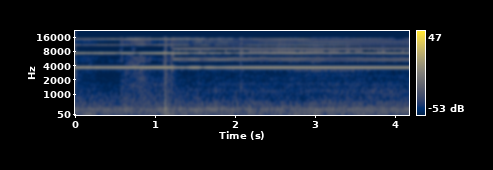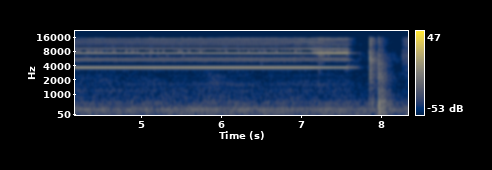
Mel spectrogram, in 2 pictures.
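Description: Electronic alarm buzzer on a Raspberry Pi Pico health-monitoring board sounding one continuous high-pitched tone, the danger alarm raised here by a temperature alert. It cuts off suddenly shortly before the end. A single click comes about a second in.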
